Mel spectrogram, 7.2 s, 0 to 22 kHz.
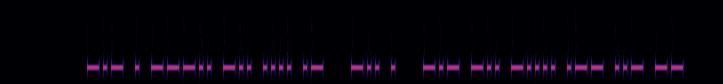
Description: Morse code, heard as a keyed tone, about 30 wpm, 700 Hz. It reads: KE8DHA DE KD6WUM
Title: USA Callsign DE Callsign - 6 Characters - 30wpm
